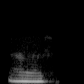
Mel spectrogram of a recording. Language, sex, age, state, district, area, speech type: Kashmiri, male, 18-30, Jammu and Kashmir, Pulwama, urban, conversation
